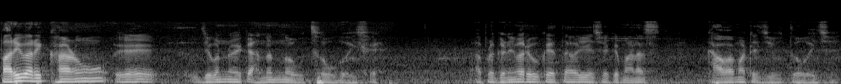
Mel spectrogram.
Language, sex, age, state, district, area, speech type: Gujarati, male, 60+, Gujarat, Surat, urban, spontaneous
